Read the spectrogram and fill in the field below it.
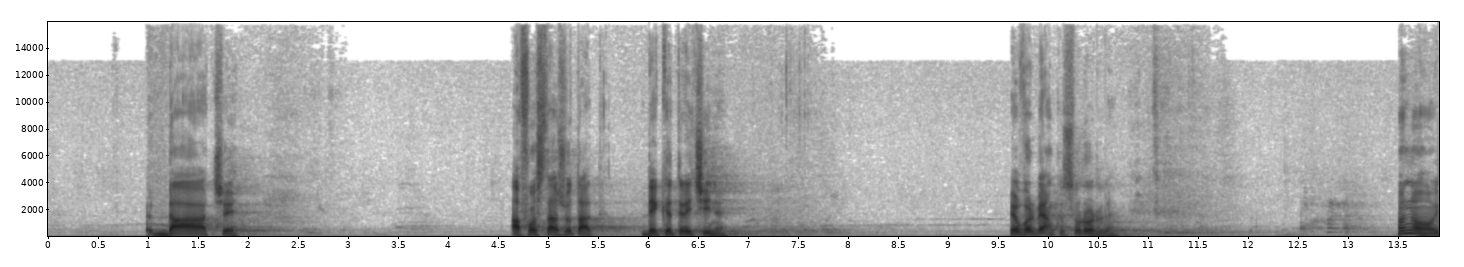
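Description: An elderly man speaks slowly in short phrases through a microphone, with pauses, in a reverberant hall.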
